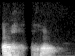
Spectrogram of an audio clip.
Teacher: Now, when you pull this into the sound that you made from step 3, you would sound it as akha. So I'm stressing on the kha and then producing the sound of the fatha. Akha. I'm pressing down on the kha. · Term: mushaddad letter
